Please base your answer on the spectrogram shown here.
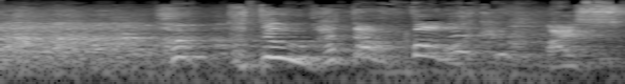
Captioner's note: upset in “Czech”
